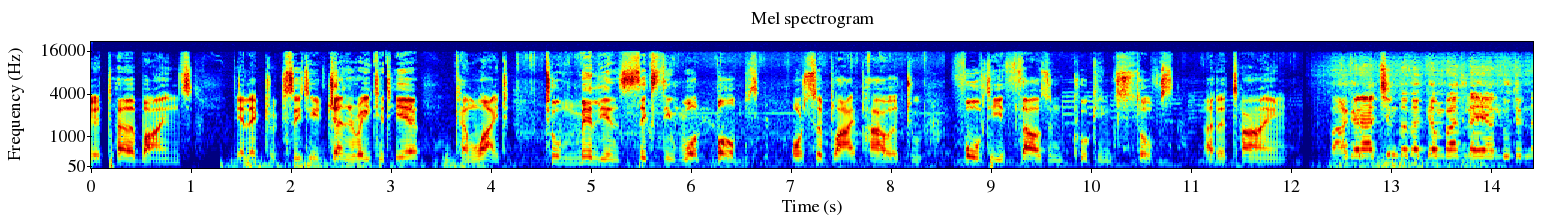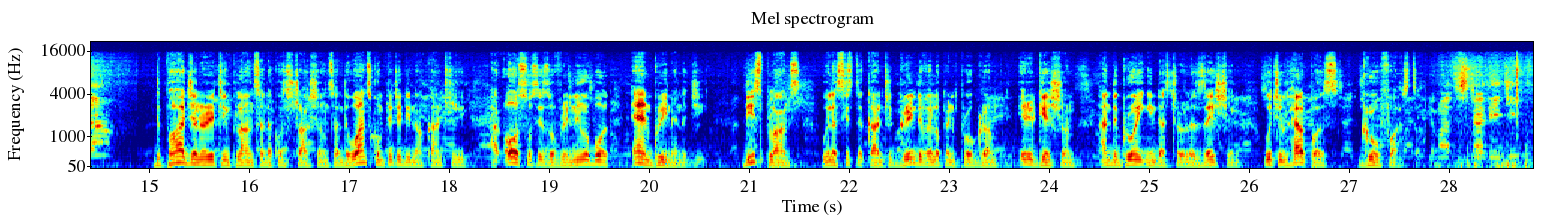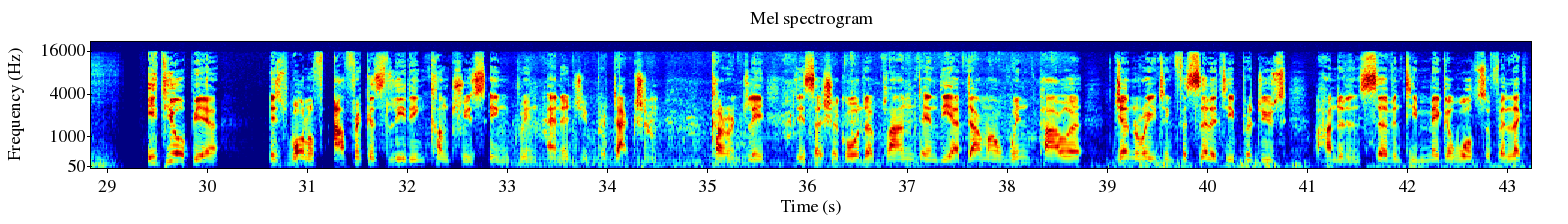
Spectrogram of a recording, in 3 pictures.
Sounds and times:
Speech: 0.0 - 28.7, 29.4 - 43.2.

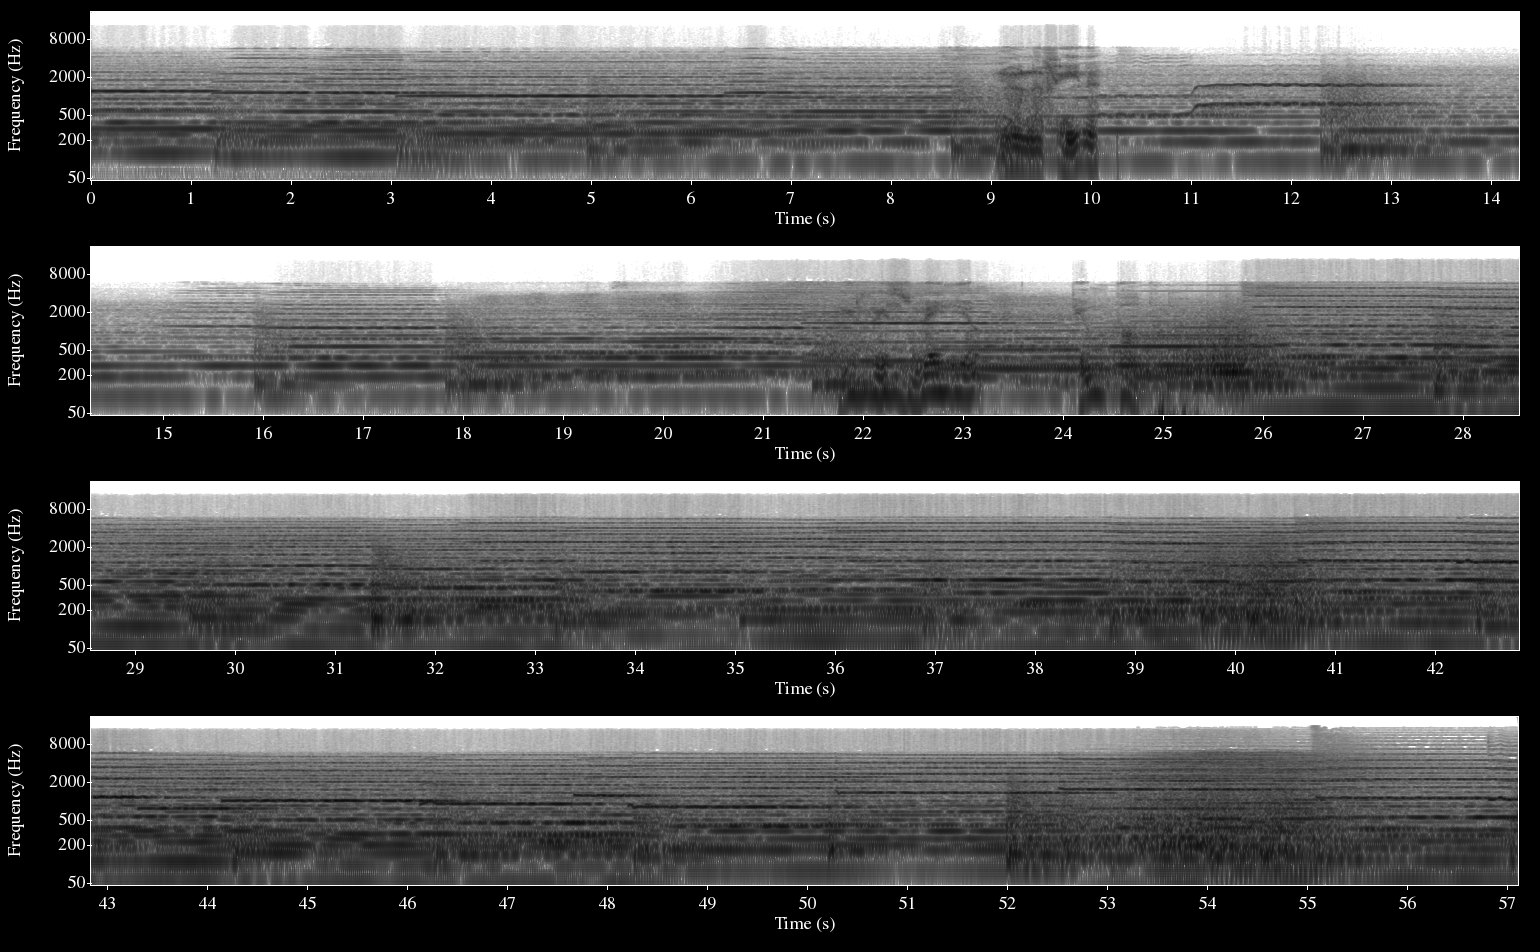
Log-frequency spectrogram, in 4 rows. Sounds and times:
Music: 0.0 - 57.1
Speech: 9.0 - 10.3, 21.8 - 23.3, 24.1 - 25.2.

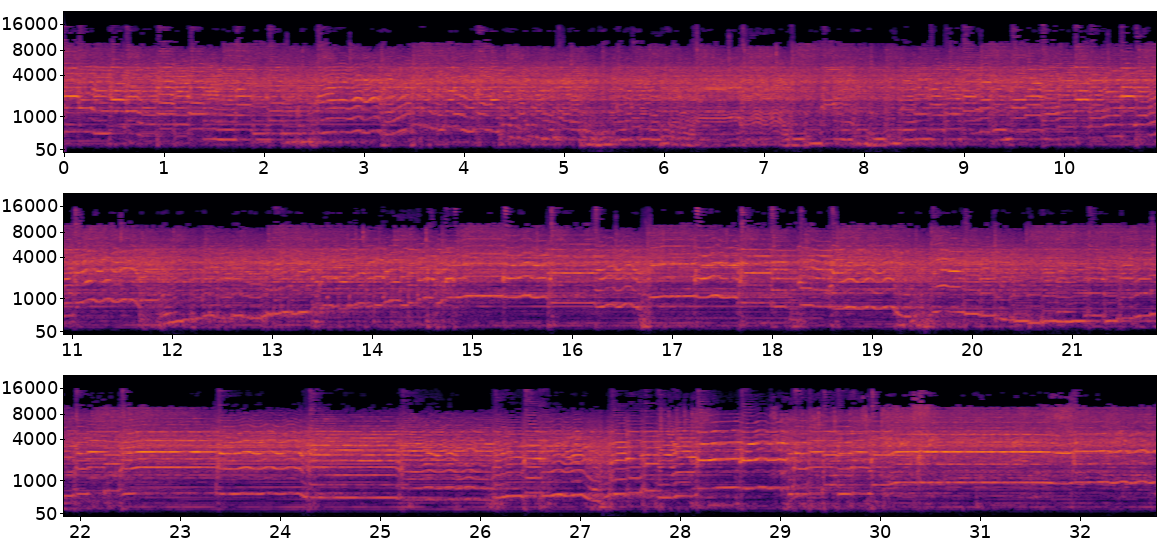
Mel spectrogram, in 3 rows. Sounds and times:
Bass guitar: 0.0 - 32.7.

